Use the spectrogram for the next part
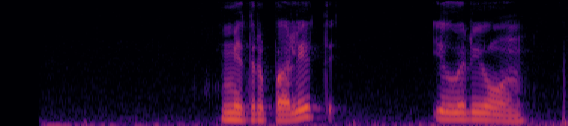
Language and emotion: Russian, neutral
